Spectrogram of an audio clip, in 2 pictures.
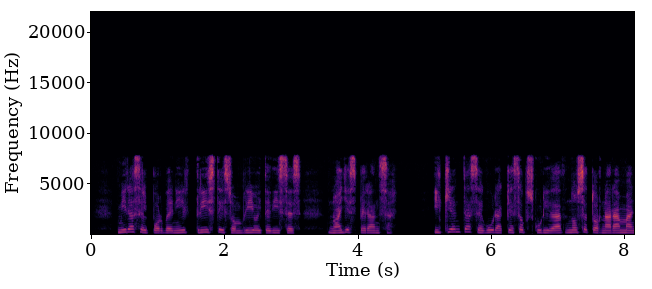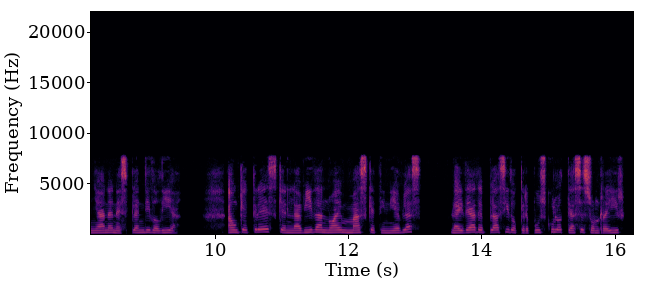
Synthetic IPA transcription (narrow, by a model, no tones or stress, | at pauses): miɾase̞lpo̞ɾβe̞niɾt̪ɾist̪e̞iso̞mbɾio̞it̪e̞ðise̞s | no̞aje̞spe̞ɾansa | ikje̞nt̪e̞ase̞ɣuɾakee̞saoβskuɾiðaðno̞se̞t̪o̞ɾnaɾamãɲãnaene̞sple̞nd̪iðo̞ðia | awŋke̞kɾe̞ːske̞ːnlaβiðano̞ajmaske̞t̪inje̞βlas | laiðe̞aðe̞plasiðo̞kɾe̞puskulo̞t̪e̞ase̞so̞nre̞iɾ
